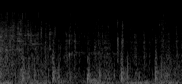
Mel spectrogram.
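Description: Clay jars shattering one after another in Bloodborne, a rapid run of crashing breaks and crunching debris over steady game ambience, loud and close with no pauses between impacts.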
